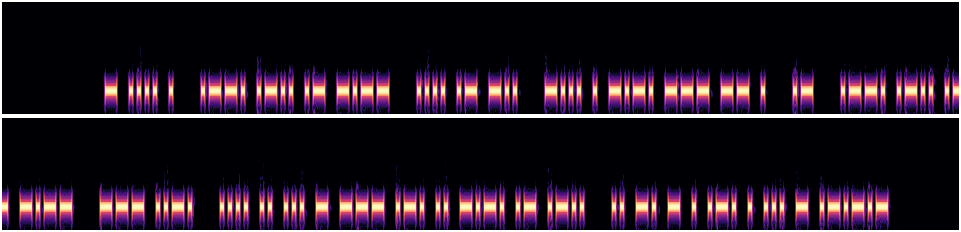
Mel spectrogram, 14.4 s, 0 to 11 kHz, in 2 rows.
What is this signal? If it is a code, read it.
Morse code, heard as a keyed tone, about 40 wpm, 700 Hz. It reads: THE PLAY HAD BECOME A PLAY OF HISTORICAL INTEREST.
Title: Sentences from Top 1000 Words - Review Part 4 - 40wpm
